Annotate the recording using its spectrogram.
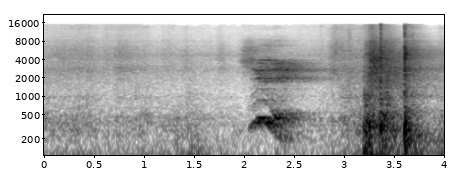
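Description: Heavy thuds of bodies landing on tatami mats as partners throw each other to the floor, with the loudest cluster of impacts near the end. A voice calls out about two seconds in.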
